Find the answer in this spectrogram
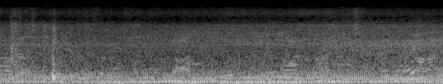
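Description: Busy street ambience: several voices chattering in the background over a steady low rumble of traffic, with one sharp click about half a second in.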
